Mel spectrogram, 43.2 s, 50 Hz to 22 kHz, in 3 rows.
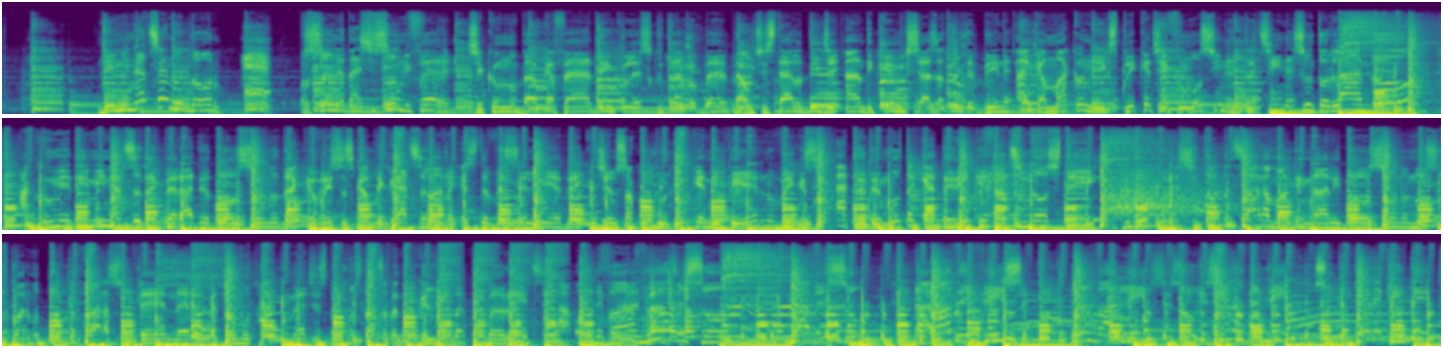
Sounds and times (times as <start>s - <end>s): Music: 0.0s - 43.1s.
